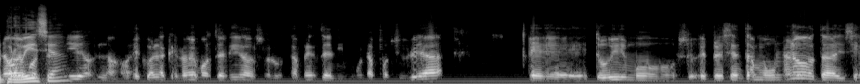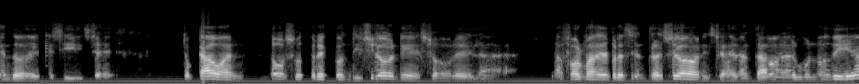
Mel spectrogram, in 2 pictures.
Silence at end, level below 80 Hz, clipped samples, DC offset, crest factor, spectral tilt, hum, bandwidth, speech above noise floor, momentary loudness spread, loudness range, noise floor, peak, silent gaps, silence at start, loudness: 0 s; -54 dBFS; under 0.1%; 0.8%; 20 dB; -5 dB/octave; none; 15 kHz; 31 dB; 14 LU; 3 LU; -49 dBFS; 0 dBFS; none; 0 s; -19 LUFS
